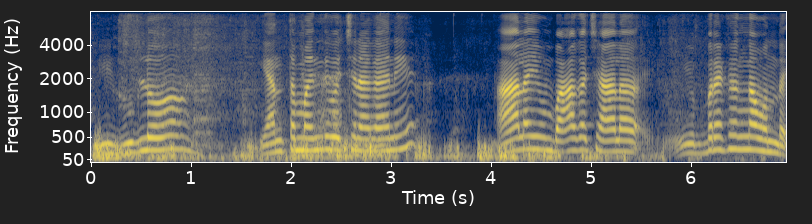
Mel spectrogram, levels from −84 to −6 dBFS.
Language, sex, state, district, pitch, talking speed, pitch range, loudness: Telugu, male, Andhra Pradesh, Guntur, 240 Hz, 110 wpm, 215-255 Hz, -16 LUFS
